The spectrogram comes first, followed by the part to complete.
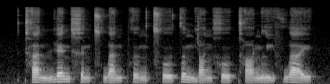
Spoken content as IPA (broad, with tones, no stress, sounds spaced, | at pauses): kʰ a˨˩ n n̪ ɥ ɛ˥˨ n x ə˨˦ n t͡sʰ w a˨˦ n pʰ ɤ˨˩ ŋ t͡sʰ o˨˦ ʊ̯ t̪ ɤ˥˨ ŋ j ɑ˨˦ ŋ x o˨˦ ʊ̯ kʰ ɑ˨˦ ŋ l i˨˩ f w a˥˨ ɪ̯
